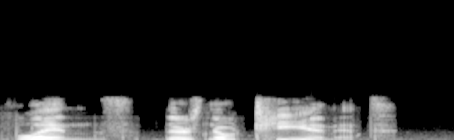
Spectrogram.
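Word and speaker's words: Flins: I'm hearing wrong, but it sounds like they're calling Flynn's as Flints, like with a T, but there's no T in how his name is spelled. So, am I hearing that wrong, or is is it like an auditory hallucination? I keep hearing flints, like, you know, like fire flint. But it's Flynn's.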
